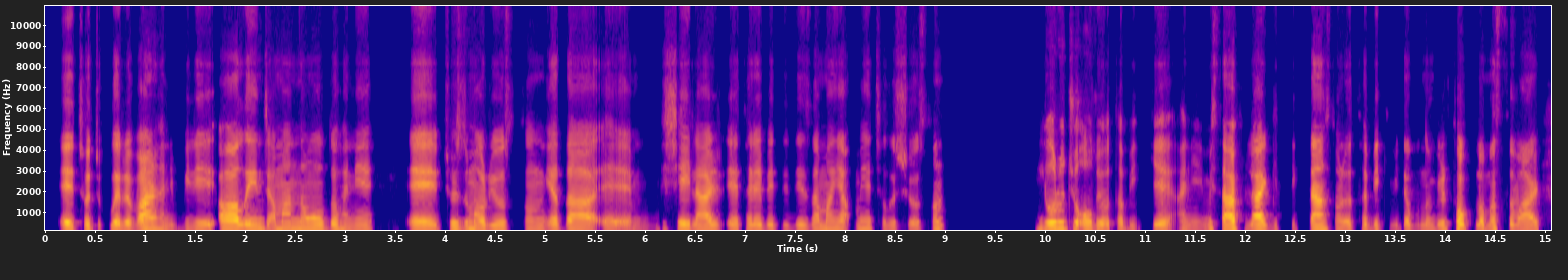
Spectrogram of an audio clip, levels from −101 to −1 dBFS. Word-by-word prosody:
eee, 175 -1 +6
çocukları 170 -2 -1
var. 240 +4 +6
Hani, 215 -1 -13
biri 230 -1 -5
ağlayınca 225 +1 +5
aman 235 +1 -4
ne 250 - -3
oldu 240 -1 0
hani, 225 +2 -9 0.4
eee, 195 0 +4
çözüm 240 -1 -3
arıyorsun 200 +2 -5
ya 215 -1 -3
da, 215 -1 +2
eee, 190 -2 -8
bir - - -21
şeyler, 225 -2 0
eee, 205 0 -4
talep 210 0 -5
edildiği 205 +1 -9
zaman 215 +1 -6
yapmaya 205 0 -7
çalışıyorsun. 170 - -12 0.9
Yorucu 255 +3 +3
oluyor 170 -6 -1
tabii 160 0 -11
ki. 235 +4 0
Hani, 195 -3 -14
misafirler 215 -2 +6
gittikten 215 +2 0
sonra 205 -4 -8
tabii 220 +2 -10
ki 200 -2 -32
bir 195 - -24
de 200 -1 -6
bunun 205 +1 -14
bir 235 +1 -5
toplaması 215 -2 0
var. 185 +1 -1
215 Hz, 160 wpm, -27 LUFS, 200-225 Hz, 0.9 s, eee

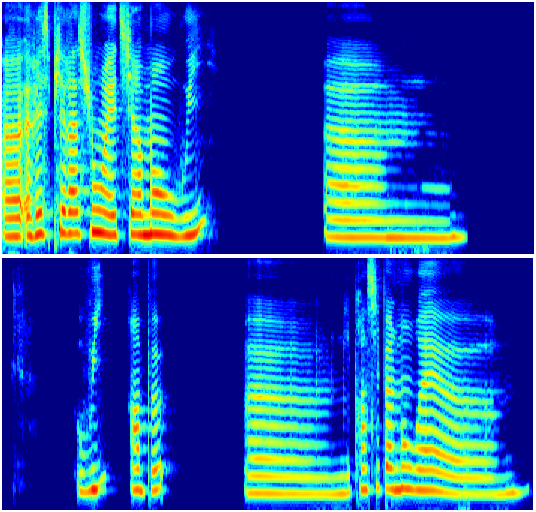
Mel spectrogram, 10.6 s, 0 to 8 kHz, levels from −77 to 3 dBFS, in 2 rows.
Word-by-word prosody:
Heu, 215 0 +5
respiration 250 +2 +4
et 235 - +6
étirements, 240 0 +5
oui. 230 - +1 1.2
Hem. 205 0 -4 1.4
Oui, 230 - -2
un 245 0 0
peu. 245 - -7 0.8
Heu, 200 -1 -6
mais, 200 +1 -8
principalement, 255 +1 -2
ouais, 245 0 0
hem, 200 -3 -5
215 Hz, 80 wpm, -15 LUFS, 200-245 Hz, 1.4 s, et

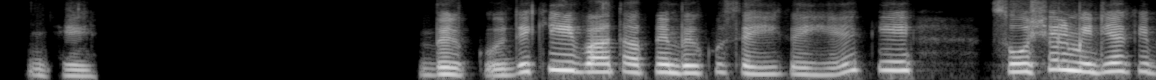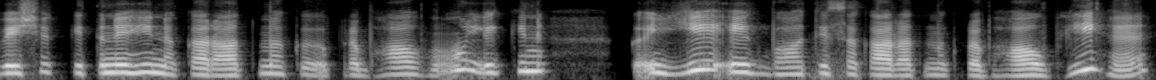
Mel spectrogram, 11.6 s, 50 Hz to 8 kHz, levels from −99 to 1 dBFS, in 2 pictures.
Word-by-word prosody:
जी। 165 -2 -8 1.7
बिल्कुल। 190 -3 -1
देखिए, 270 - +2
ये 310 - +8
बात 265 +1 +3
आपने 255 0 +3
बिल्कुल 235 +2 0
सही 215 -4 -3
कही 200 -3 -7
है 240 +9 -4
कि 310 -1 0 0.5
सोशल 275 +5 +3
मीडिया 280 -1 +5
के 280 - -6
बेशक 235 +2 +1
कितने 240 +2 +3
ही 260 - +2
नकारात्मक 195 0 -2
प्रभाव 185 +3 -5
हों 335 - -1
लेकिन 290 +1 0 0.5
अ, - - -6
ये 250 +8 +3 0.2
एक 240 -5 +1
बहुत 205 +2 -6
ही 230 - -3
सकारात्मक 185 -3 -2
प्रभाव 170 +2 0
भी 330 +8 +3
है। - - -3
230 Hz, 155 wpm, -21 LUFS, 185-265 Hz, 1.7 s, ये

